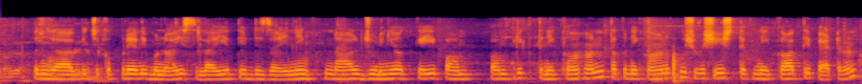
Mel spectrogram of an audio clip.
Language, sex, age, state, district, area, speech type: Punjabi, female, 45-60, Punjab, Ludhiana, urban, spontaneous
